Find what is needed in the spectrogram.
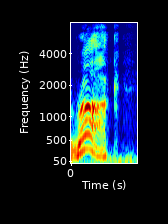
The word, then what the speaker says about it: Rok: Now, The Rock is spelled R-O-K.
